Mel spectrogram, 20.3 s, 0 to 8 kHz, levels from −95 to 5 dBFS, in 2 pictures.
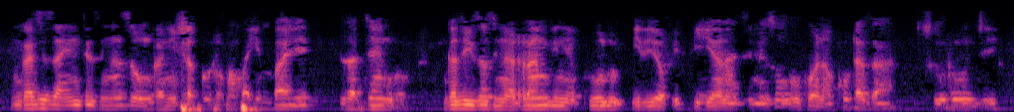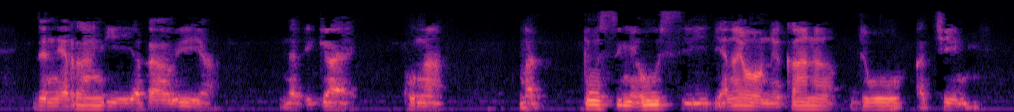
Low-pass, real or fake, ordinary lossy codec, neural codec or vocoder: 7.2 kHz; fake; MP3, 24 kbps; codec, 16 kHz, 2 kbps, X-Codec, HuBERT features, trained on balanced general audio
